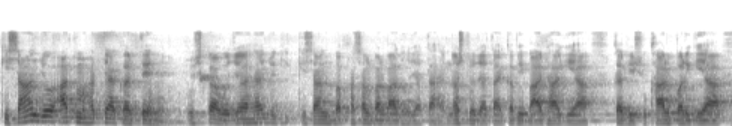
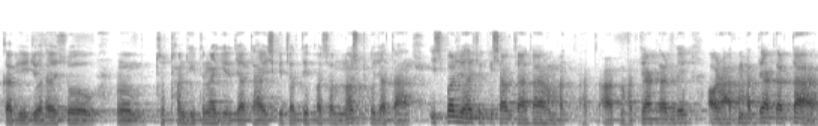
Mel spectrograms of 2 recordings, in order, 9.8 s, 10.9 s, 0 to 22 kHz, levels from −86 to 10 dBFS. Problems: none marked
